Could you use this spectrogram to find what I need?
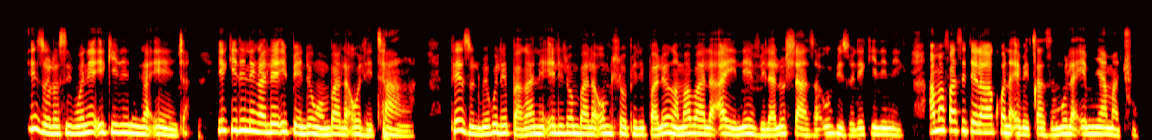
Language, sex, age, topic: North Ndebele, female, 18-24, health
